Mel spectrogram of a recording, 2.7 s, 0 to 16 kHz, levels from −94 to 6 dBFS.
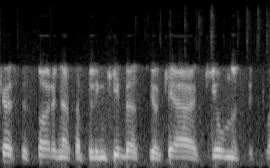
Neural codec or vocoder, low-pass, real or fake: none; 14.4 kHz; real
